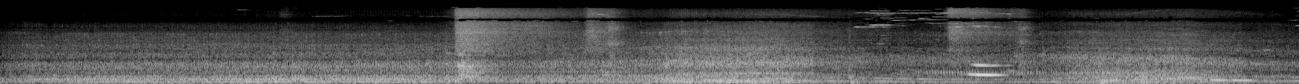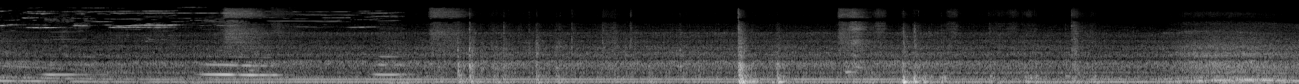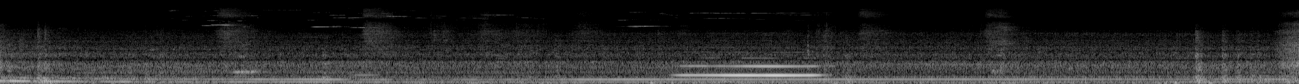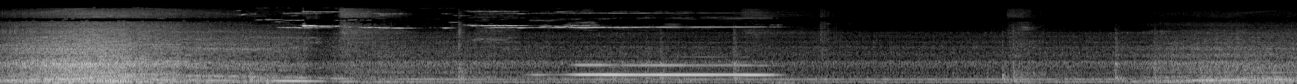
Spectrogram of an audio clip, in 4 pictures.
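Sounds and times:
truck diesel engine revving: 0.0s - 16.4s, 24.2s - 28.0s, 38.6s - 46.8s, 47.5s - 51.9s
air brake hiss: 4.5s - 6.3s, 35.8s - 36.3s.

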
